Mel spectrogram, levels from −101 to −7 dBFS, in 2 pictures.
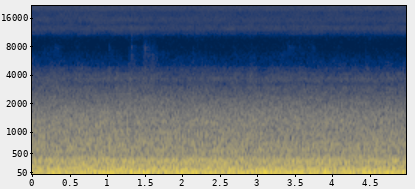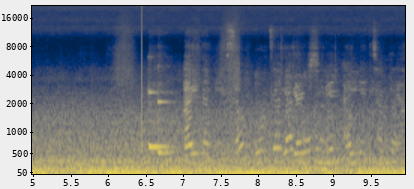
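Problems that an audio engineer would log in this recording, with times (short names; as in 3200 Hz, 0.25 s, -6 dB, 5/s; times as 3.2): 6.45 pop -9 dBFS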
